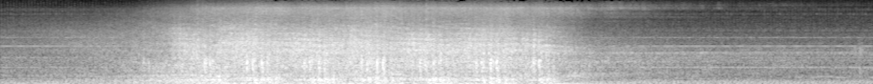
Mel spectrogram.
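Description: A yellow NS double-decker electric passenger train passing over a level crossing. The rumble and wheel clatter swell over about two seconds, stay loud for about five, then fade quickly. The crossing's warning bell rings steadily behind it.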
